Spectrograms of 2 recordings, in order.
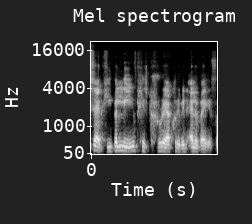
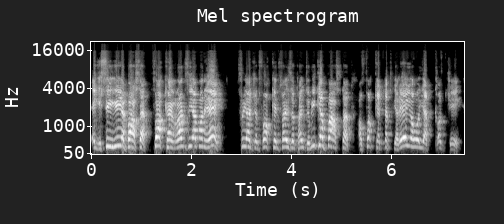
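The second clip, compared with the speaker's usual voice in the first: higher, louder mock Scottish rant; imitating Ferguson ranting; 8 semitones higher, 6 dB louder than usual. Gaffer ranting at a lazy player, hammed-up angry shout. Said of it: "Lee Akers is a bit like Ferguson".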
